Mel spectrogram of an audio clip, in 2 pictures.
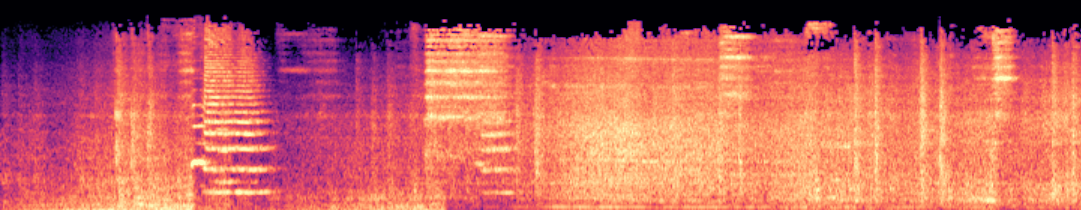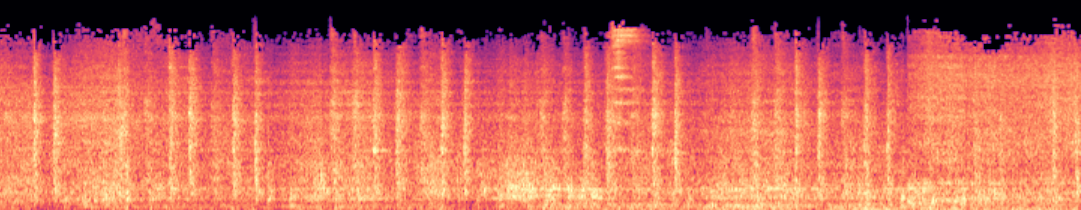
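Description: Diesel passenger train coming down a narrow street: the locomotive sounds its horn about three seconds in and again, more briefly, about six seconds in, then the carriages roll past at close range with a steady rumble and rapid clacking of the wheels over the rails.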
